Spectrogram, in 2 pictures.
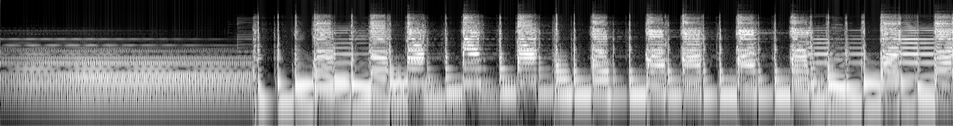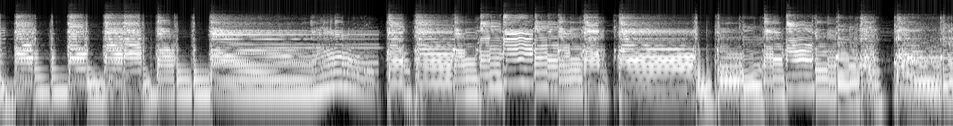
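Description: A Telecaster-style electric guitar with a Paulownia body rings out through heavy distortion, playing a loud, continuous run of chords and riffs with sustained notes and some bent, wavering pitches near the end.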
